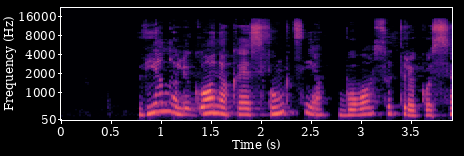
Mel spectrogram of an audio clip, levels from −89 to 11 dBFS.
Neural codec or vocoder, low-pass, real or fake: vocoder, 44.1 kHz, 128 mel bands every 256 samples, BigVGAN v2; 14.4 kHz; fake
